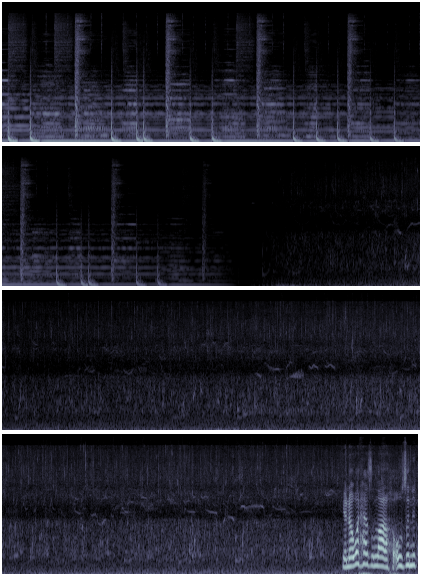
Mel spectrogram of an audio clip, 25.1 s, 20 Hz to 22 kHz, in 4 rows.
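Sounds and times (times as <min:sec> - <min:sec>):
trickling running water: 0:10.2 - 0:25.0.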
